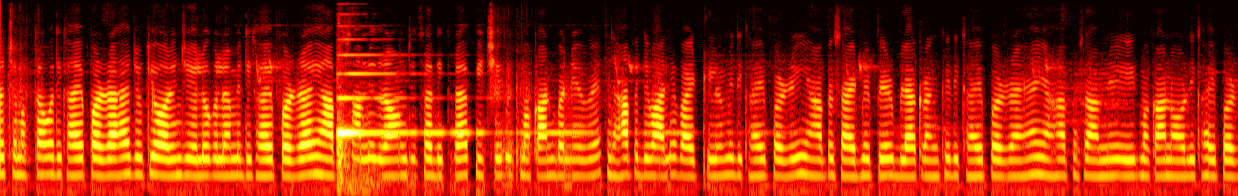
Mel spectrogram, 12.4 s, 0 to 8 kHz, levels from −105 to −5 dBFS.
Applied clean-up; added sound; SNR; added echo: neural mask model RNNoise.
